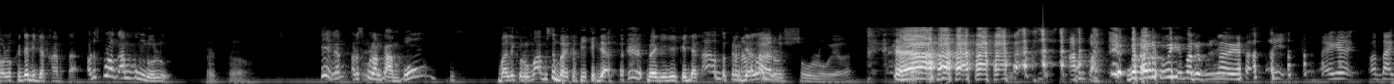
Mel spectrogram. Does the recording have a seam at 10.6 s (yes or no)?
no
